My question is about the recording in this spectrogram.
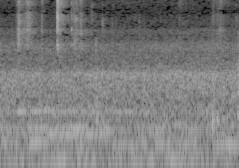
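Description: Faint handling noise from a cardboard laptop box being moved on its foam packing tray: a few soft clicks in the first half second, over a low steady room hum.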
